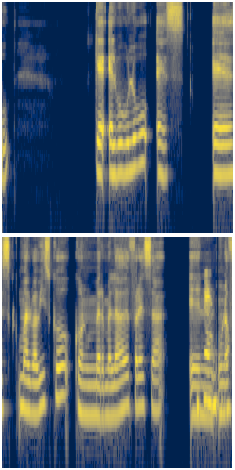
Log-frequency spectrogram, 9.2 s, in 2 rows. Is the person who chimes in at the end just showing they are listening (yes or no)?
yes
